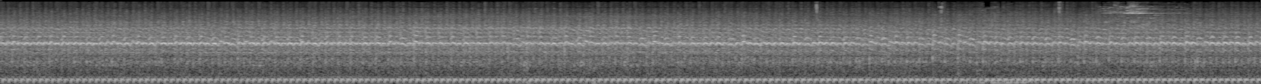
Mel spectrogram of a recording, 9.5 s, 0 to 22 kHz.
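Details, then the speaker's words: BMW R1300GS after dealer repair (cams and timing chains fine, valve clearances rechecked), right-hand side of engine at idle: steady even idle, smooth low thrum, faint hiss, no rattling or metallic noises; now quiet like the left side. "and as you can hear now guys on the right hand side it's absolutely as sweet as a nut there's no rattling no metallic noises"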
